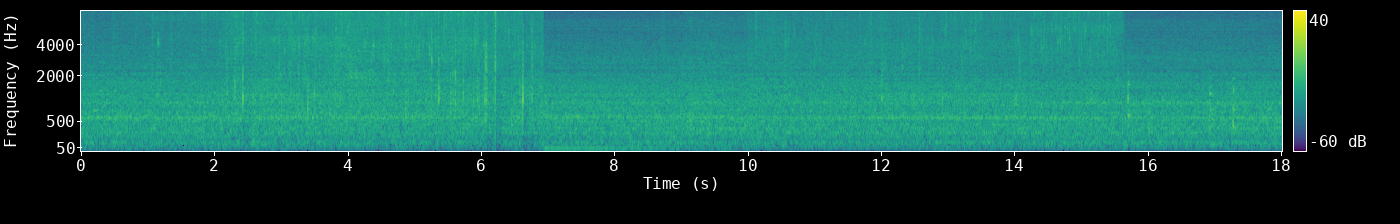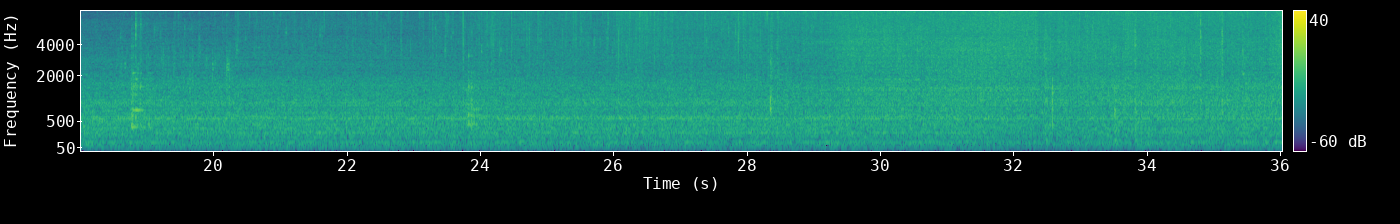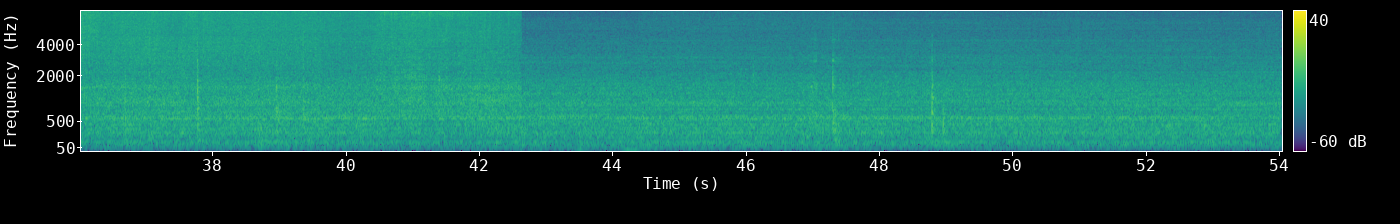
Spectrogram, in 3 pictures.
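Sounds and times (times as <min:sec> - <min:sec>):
vegetables sizzling in hot oil: 0:00.0 - 0:07.0, 0:09.0 - 0:15.7, 0:18.6 - 0:42.7
faint steady hum: 0:00.0 - 0:54.0.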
